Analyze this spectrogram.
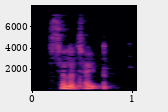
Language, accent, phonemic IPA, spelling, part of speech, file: English, Southern England, /ˈsɛləteɪp/, sellotape, noun / verb, LL-Q1860 (eng)-sellotape.wav
- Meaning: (noun) Adhesive tape; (verb) To seal with adhesive tape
